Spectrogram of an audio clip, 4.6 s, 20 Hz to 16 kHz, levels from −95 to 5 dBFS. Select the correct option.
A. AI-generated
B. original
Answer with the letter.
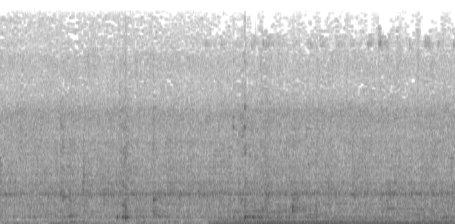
B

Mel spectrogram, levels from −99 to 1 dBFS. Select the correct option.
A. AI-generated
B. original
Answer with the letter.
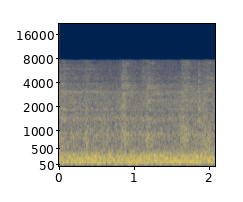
B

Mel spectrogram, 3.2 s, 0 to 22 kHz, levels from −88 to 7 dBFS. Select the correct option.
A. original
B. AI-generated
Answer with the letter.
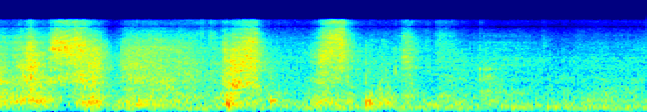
A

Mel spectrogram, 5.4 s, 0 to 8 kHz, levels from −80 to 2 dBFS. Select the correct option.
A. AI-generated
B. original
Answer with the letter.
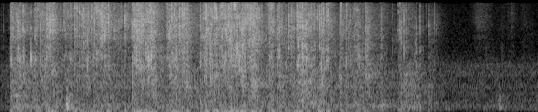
A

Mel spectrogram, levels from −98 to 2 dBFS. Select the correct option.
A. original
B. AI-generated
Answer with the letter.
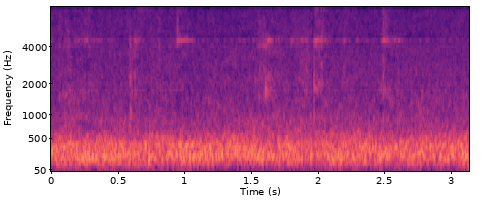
B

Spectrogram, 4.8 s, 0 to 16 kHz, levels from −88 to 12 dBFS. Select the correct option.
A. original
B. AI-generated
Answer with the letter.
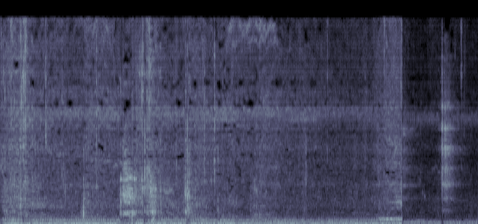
B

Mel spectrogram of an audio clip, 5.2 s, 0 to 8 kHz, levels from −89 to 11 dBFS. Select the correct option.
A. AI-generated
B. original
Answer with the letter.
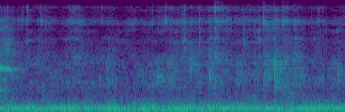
A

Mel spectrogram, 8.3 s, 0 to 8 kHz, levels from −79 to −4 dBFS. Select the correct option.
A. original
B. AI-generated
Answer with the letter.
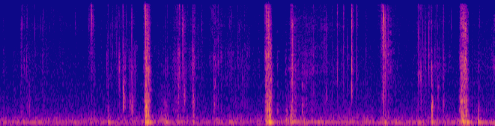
A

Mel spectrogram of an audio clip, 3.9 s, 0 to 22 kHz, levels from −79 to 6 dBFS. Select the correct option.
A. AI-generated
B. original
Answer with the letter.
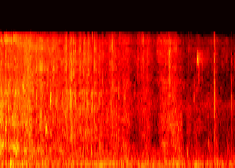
B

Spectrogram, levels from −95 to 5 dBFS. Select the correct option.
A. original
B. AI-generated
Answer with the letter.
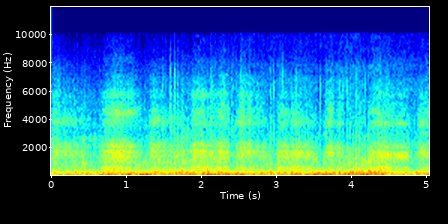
A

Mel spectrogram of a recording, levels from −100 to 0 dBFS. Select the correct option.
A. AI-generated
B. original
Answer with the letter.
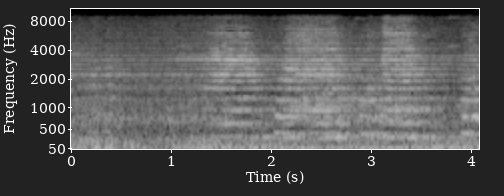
A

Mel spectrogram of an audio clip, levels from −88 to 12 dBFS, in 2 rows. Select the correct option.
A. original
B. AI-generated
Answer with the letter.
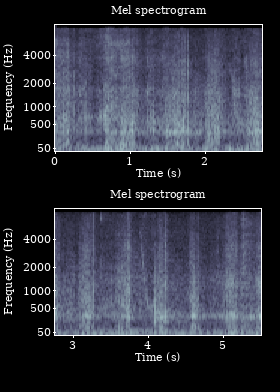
A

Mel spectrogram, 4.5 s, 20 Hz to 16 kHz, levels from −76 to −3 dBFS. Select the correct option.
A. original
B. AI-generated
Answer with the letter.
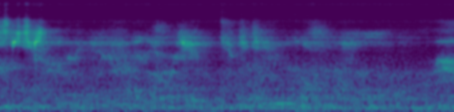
B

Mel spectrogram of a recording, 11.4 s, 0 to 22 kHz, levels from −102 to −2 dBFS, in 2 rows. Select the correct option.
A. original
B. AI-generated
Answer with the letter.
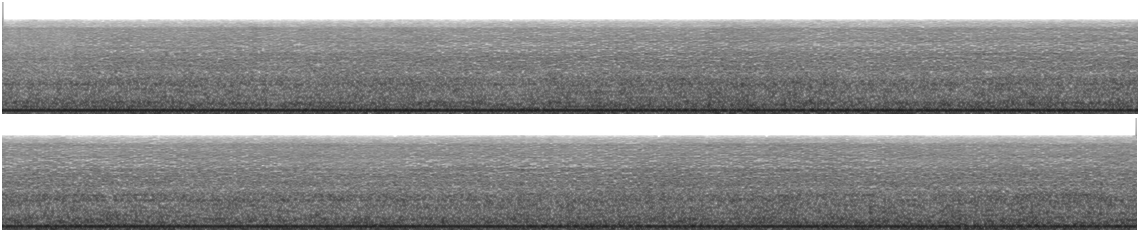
B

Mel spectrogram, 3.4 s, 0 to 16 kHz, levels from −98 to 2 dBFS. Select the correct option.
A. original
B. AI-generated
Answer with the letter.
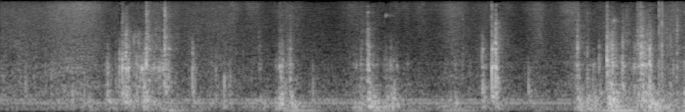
A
